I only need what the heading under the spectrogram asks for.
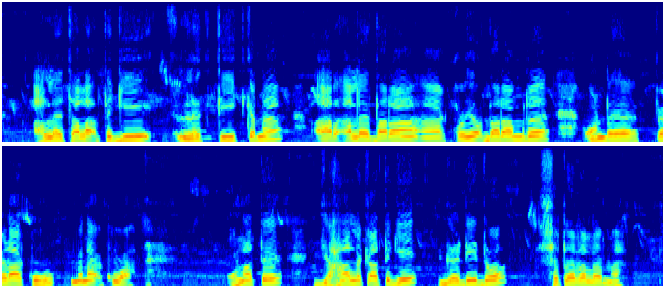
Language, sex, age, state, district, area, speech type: Santali, male, 60+, West Bengal, Malda, rural, spontaneous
